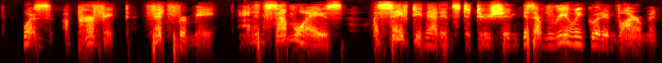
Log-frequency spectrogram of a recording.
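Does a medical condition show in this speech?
Yes: spasmodic dysphonia; on Botox treatment.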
